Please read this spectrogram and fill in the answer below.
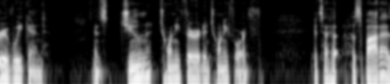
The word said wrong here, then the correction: Hospoda: is how you say it? – Hospoda? – I said it completely wrong. It's the opposite. It's Hospoda. Hospoda.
